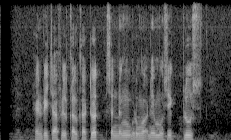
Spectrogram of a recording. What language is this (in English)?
Javanese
